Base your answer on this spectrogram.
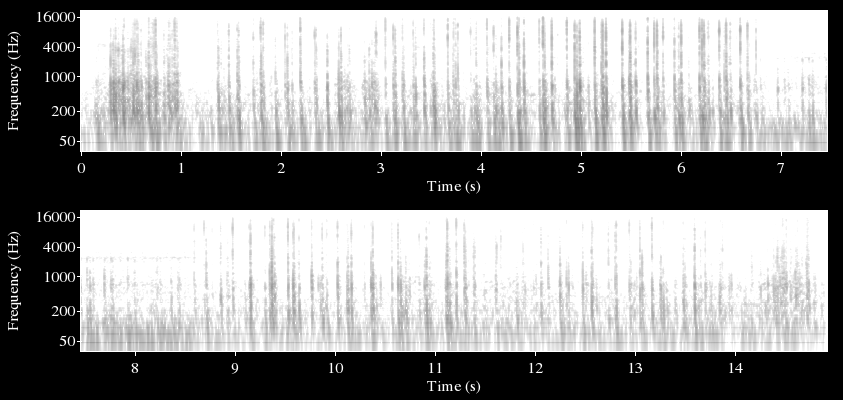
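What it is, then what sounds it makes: Plastic-tiled handbag tapped with nails. Long nails tap fast across the plastic tiles of a hollow holographic geometric PVC-tile handbag resting on fabric. The result is a dense stream of sharp, dry clicks with a bright edge. The tapping pauses briefly around the middle, leaving a faint hiss, before resuming.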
